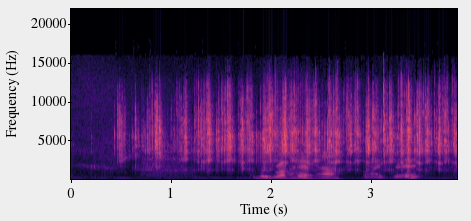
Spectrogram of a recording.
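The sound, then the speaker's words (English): Eight six-sided dice rattle in a steady, rapid clatter as they are shaken for several seconds for a Lightning Bolt damage roll in a tabletop game, with a voice talking over the second half of the shaking. “We rock it like this. Shake it, baby, shake it.”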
